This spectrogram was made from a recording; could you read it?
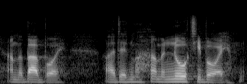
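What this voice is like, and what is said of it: Put-on English accent. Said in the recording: “saying the word naughty in an English accent that always gets a laugh”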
